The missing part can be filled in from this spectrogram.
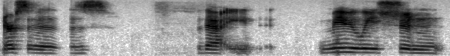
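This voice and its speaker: A woman hosting a casual discussion as a nurse, speaking in halting phrases on slightly muffled audio. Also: medium pitch, fairly even intonation, fairly bright tone. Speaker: discussion host and hospice nurse.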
